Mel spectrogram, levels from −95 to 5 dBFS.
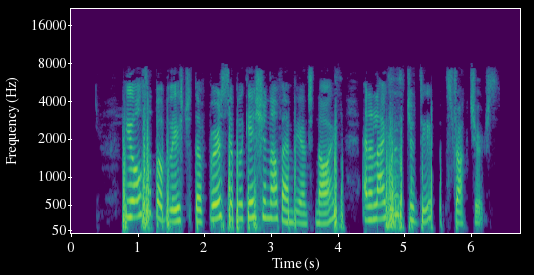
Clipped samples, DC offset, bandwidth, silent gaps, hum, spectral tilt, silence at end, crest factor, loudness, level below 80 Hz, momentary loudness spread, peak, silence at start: under 0.1%; under 0.1%; 7.8 kHz; none; none; -6 dB/octave; 0.5 s; 16 dB; -16 LUFS; -46 dBFS; 11 LU; -2 dBFS; 0.75 s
